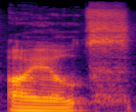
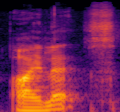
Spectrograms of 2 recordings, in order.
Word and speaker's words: IELTS: together to create ielts notice it is not islets and never has been eyelets so don't pronounce it like that or write it like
